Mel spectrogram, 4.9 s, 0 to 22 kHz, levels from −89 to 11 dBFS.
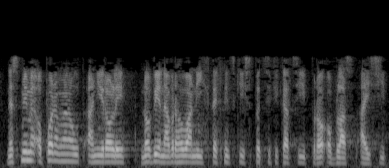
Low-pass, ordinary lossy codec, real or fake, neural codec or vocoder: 5.4 kHz; none; real; none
